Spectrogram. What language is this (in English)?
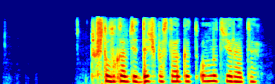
Mari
